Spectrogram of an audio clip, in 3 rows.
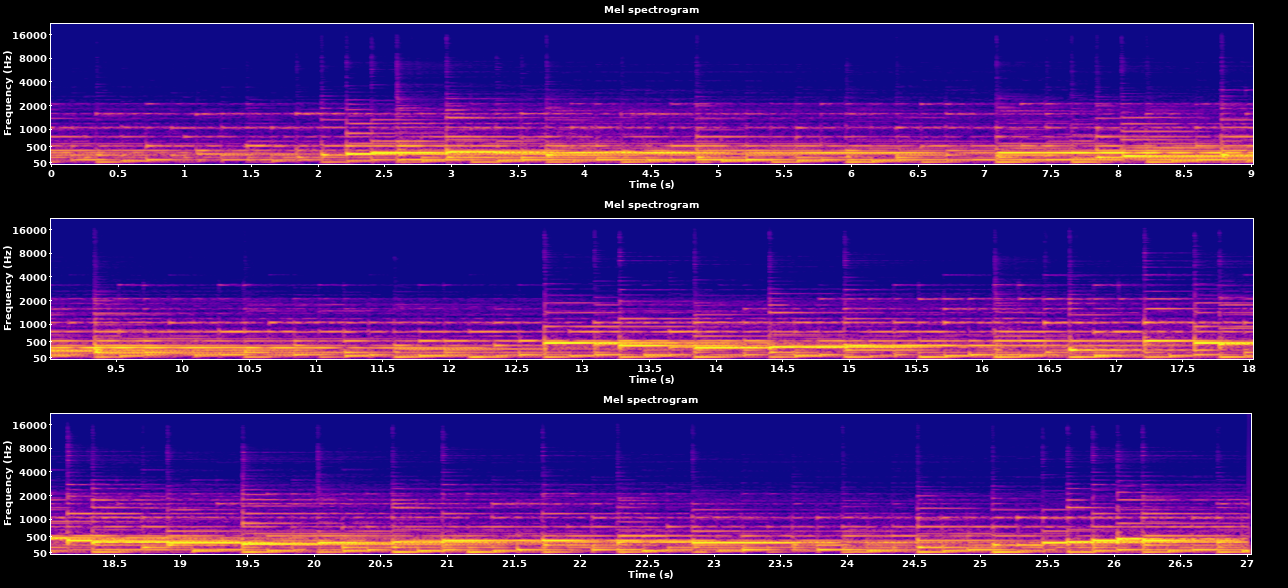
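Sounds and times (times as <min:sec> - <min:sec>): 
dreamy harp: 0:00.0 - 0:27.0.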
